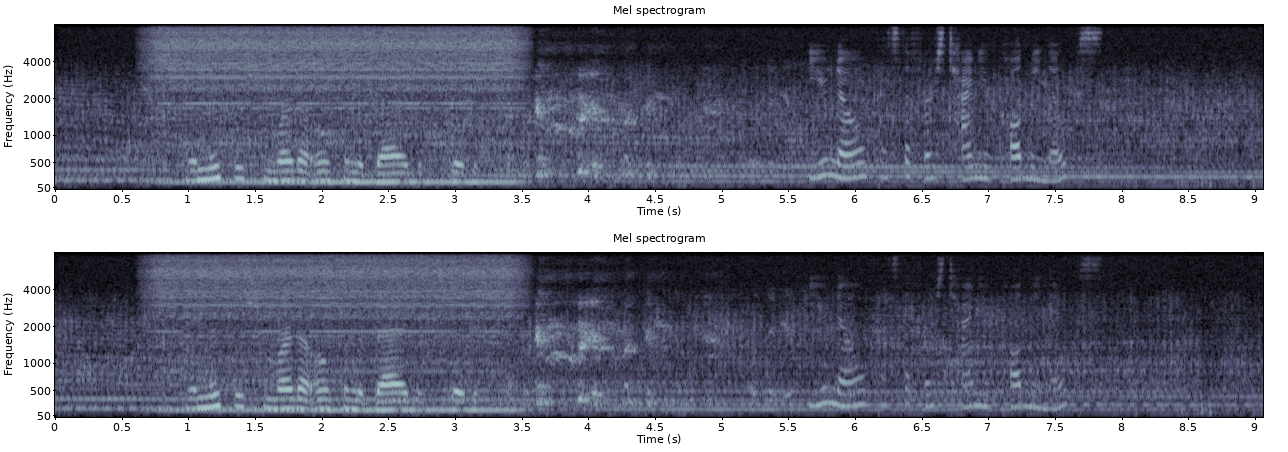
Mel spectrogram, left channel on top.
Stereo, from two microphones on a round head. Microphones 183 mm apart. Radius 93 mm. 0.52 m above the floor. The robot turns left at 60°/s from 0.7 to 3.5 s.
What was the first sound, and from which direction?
A woman speaking, 15° left.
